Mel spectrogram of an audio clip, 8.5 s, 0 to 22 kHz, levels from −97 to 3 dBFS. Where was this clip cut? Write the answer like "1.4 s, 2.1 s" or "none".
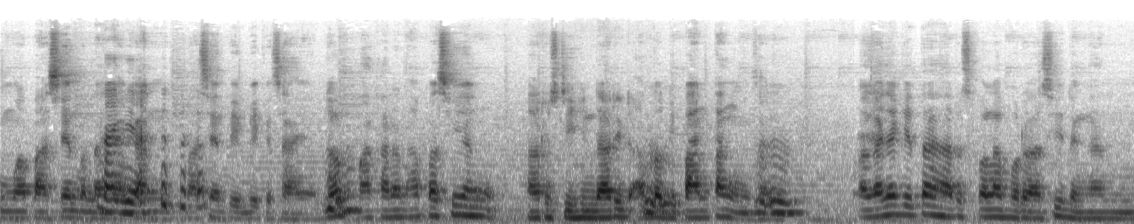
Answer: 6.4 s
